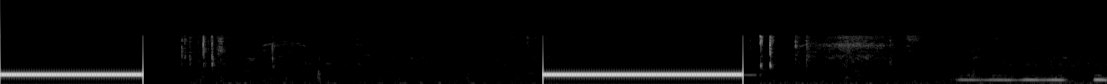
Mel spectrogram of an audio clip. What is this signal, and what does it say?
Ringback tone (North America), 440 + 480 Hz.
